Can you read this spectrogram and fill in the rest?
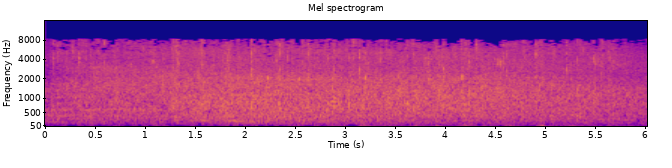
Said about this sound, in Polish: Naszej modlitwie i naszemu spotkaniu towarzyszyć będzie schola. Witamy ich bardzo serdecznie i brawa dla naszych artystów.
